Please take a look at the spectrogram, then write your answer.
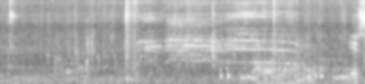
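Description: Racing pigeon cooing inside a loft: soft throaty coos start after a quiet stretch, then come in close, repeated bursts over faint background noise, with no talking.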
